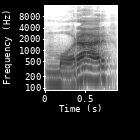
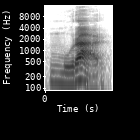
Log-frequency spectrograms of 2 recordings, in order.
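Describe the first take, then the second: First: The first vowel is an O sound. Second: The first vowel is a U sound. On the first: This is how it is said in Brazil. "in Brazil they continue to say morar with an O sound" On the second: This is how it is said in Portugal. "in Portugal we say murar with an U sound"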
